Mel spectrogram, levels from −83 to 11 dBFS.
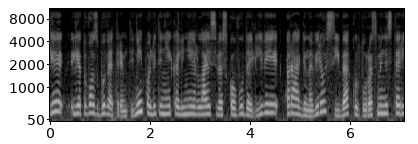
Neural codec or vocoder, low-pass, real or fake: none; 9.9 kHz; real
